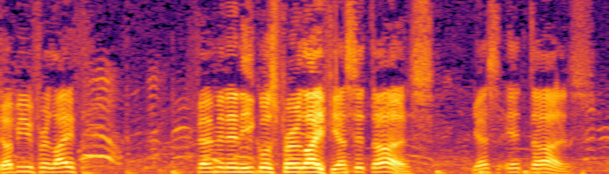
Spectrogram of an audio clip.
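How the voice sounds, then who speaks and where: Against music in the background, the speaker with an American accent goes at a very slow pace with long, frequent pauses and ordinary pitch variation. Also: man, high pitch for a man. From Philadelphia, US. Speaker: street reporter. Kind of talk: live street interviews. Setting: outdoors at a protest march.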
